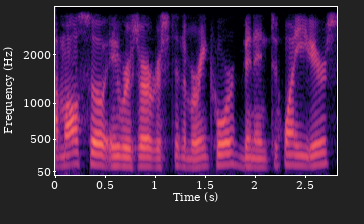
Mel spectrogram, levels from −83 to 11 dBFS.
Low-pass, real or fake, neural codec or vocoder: 3.6 kHz; fake; codec, 16 kHz, 0.8 kbps, ZipCodec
